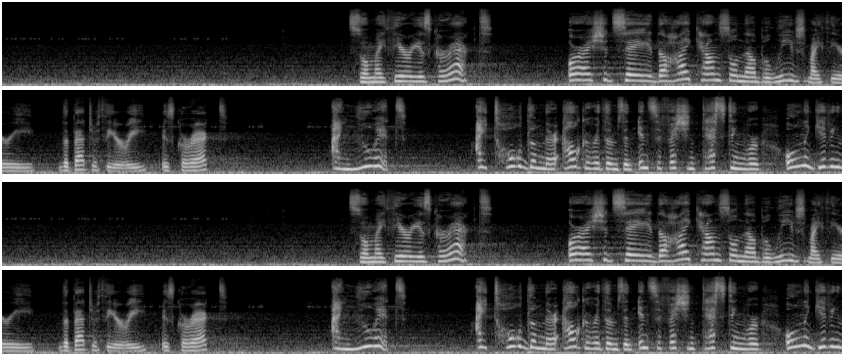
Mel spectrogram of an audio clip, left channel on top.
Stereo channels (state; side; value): identical; both; correlation 1.00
